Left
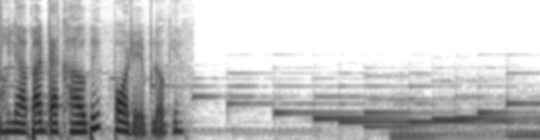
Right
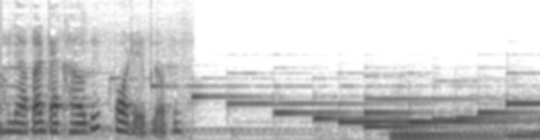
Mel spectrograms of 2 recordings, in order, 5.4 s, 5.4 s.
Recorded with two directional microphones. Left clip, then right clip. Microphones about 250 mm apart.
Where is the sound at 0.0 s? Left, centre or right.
Left.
